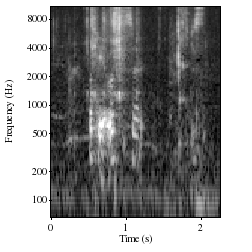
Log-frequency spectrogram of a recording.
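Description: A brief, faint voice about half a second in, followed by a light click near the end.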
